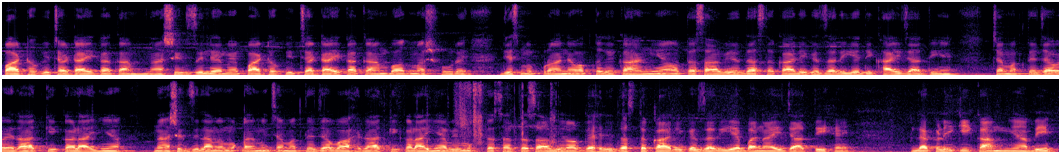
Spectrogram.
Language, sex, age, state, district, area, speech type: Urdu, male, 18-30, Maharashtra, Nashik, urban, spontaneous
